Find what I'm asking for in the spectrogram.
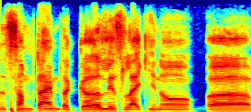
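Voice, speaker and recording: Against a quiet background with a dry, close sound and no echo, a man with an Indian accent speaks at a moderate pace and medium pitch with ordinary pitch variation. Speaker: dating coach. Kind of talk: interview. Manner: halting, many fillers.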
